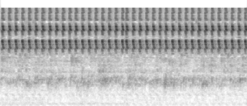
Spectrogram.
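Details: White-rumped shama song used as a lure to provoke other shamas into singing: a steady, very fast high trill of sharp repeated notes, about three per second, running without a break.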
